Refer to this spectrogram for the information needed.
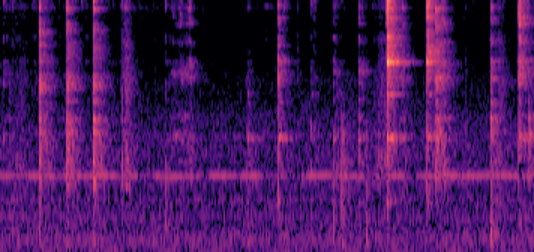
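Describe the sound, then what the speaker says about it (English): Pumpkin bread batter for a cream cheese swirl loaf being stirred in a bowl: scattered clinks and taps of a utensil against the bowl come at an irregular pace, close and fairly quiet. "I'm gonna stir that in here now"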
